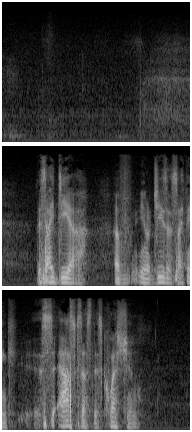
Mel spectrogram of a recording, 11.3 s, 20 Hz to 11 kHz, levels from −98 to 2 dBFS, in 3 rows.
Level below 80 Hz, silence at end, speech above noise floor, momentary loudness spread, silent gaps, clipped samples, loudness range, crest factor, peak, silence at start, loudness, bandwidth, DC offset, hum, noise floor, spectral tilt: -60 dBFS; 1.05 s; 38 dB; 16 LU; none; under 0.1%; 4 LU; 24 dB; -6 dBFS; 4.45 s; -29 LUFS; 9.4 kHz; under 0.1%; none; -66 dBFS; -5 dB/octave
